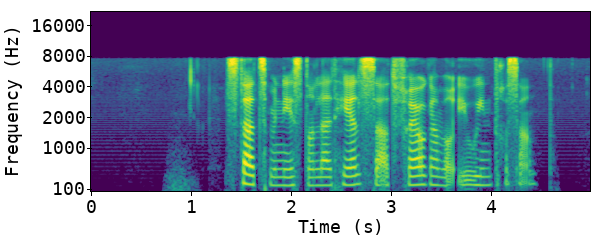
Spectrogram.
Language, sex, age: Swedish, female, 30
